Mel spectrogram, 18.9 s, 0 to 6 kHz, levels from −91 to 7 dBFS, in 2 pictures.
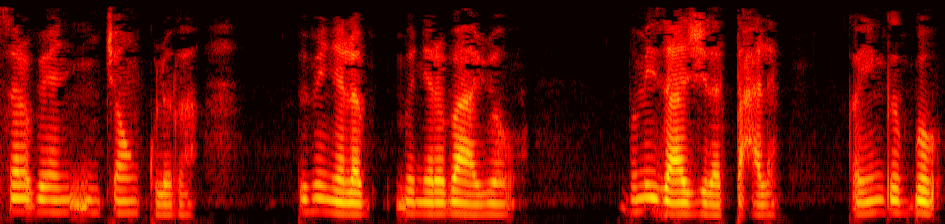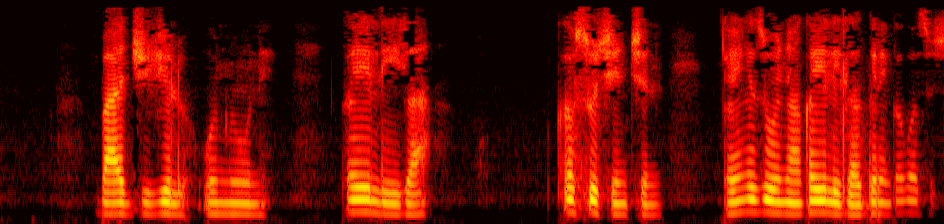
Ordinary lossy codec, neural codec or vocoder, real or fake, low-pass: MP3, 24 kbps; none; real; 5.4 kHz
